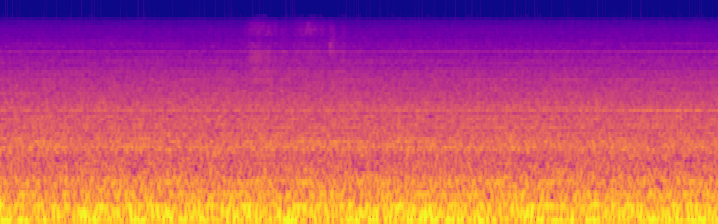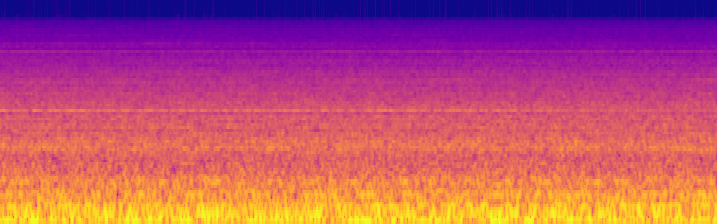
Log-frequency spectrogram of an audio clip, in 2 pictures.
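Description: A steady low roar of jet engines drones in flight.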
